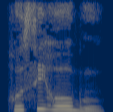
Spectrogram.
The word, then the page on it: ಹಾಸುಹೊಕ್ಕು: Kannada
